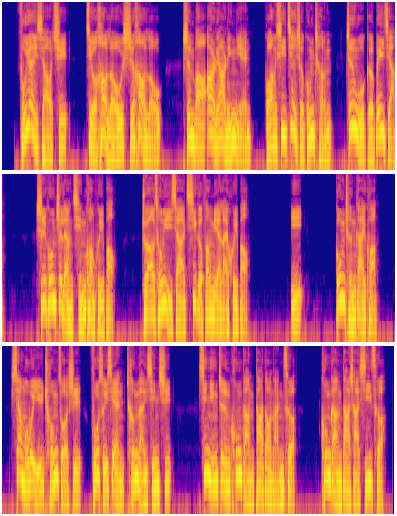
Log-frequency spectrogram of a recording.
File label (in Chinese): 男 专题片 小区; 福苑小区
